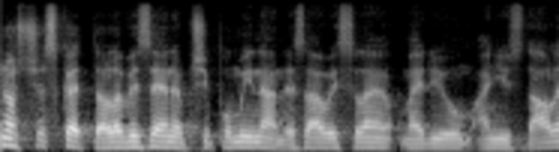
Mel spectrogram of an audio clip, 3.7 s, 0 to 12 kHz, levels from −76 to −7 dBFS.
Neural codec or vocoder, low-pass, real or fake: codec, 24 kHz, 0.5 kbps, DualCodec; 10.8 kHz; fake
